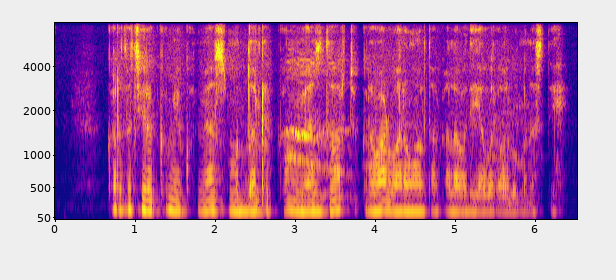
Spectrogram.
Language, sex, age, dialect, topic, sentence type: Marathi, male, 25-30, Northern Konkan, banking, statement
